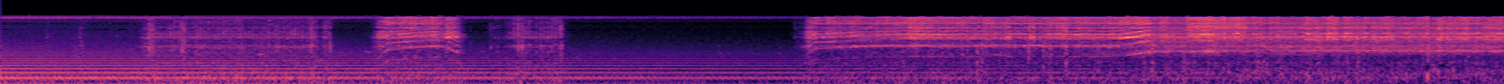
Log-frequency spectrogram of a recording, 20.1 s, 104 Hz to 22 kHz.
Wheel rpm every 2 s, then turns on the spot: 10, 30, 50, 30, 0, 80, 160, 180, 230, 240.
2-4 6-8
